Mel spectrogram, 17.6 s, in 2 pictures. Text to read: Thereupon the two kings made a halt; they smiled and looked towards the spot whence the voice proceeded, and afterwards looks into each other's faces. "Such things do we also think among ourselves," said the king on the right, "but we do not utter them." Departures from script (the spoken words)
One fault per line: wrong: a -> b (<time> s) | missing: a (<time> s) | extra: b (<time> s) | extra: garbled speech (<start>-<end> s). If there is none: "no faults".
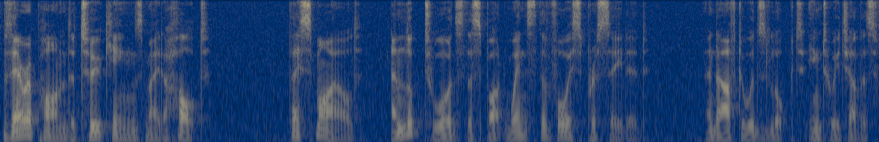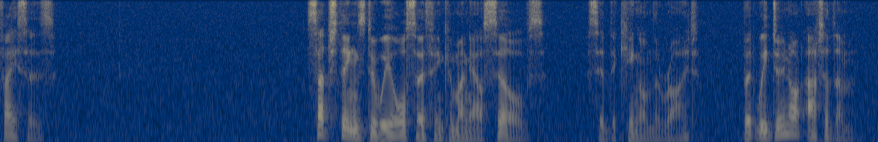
wrong: looks -> looked (7.7 s)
